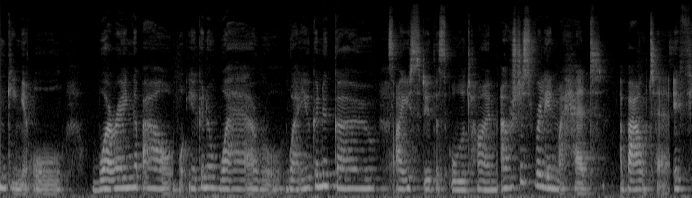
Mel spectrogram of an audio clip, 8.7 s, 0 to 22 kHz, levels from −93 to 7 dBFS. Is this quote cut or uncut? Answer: cut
